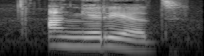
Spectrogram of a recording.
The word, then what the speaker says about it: Angered: And it was the, what was it, the Angrid? Am I saying it right? Is it angered or angered? Angered. Whoa, I was way off.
